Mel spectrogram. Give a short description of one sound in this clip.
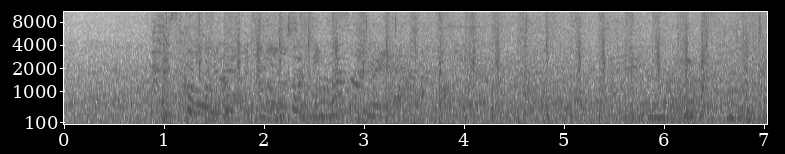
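Footsteps walk steadily on a dirt path.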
